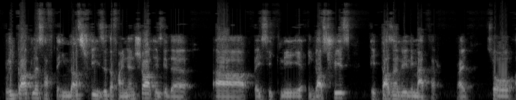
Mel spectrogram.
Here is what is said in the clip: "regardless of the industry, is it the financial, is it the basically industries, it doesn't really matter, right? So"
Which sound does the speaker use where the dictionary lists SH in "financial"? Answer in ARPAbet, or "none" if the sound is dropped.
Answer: SH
